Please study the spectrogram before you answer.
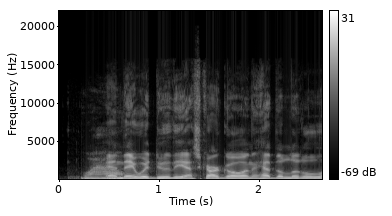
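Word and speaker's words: escargot: And they're not pronounced fu. No, they're pronounced they're pronounced escargo.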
